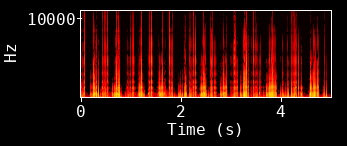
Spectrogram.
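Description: A white plastic stick rubs and scratches the hollow metal mesh grille of a small gold mini microphone. It makes a rapid, irregular run of close scratchy bursts, dense in the low-mids with little high content. Each stroke stops dead with no ring.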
